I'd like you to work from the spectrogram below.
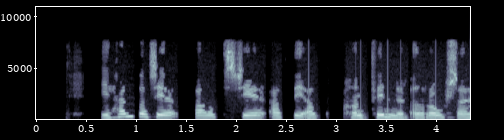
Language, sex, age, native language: Icelandic, female, 40-49, Icelandic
